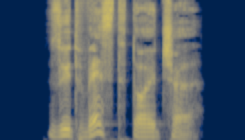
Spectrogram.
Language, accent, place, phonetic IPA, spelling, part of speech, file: German, Germany, Berlin, [zyːtˈvɛstˌdɔɪ̯t͡ʃə], südwestdeutsche, adjective, De-südwestdeutsche.ogg
- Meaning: inflection of südwestdeutsch: 1. strong/mixed nominative/accusative feminine singular 2. strong nominative/accusative plural 3. weak nominative all-gender singular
